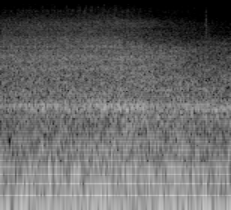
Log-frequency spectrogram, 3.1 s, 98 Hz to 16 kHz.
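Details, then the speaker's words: BMW E34 wagon with donor fan clutch just installed, engine not yet warm: loud steady whooshing roar over the engine, like a bus; fan clutch locked up and working normally. "so i got the fan installed and i know it works because it makes crankband noises take a listen you always know when a crank fan is working because it sounds like a bus 41."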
